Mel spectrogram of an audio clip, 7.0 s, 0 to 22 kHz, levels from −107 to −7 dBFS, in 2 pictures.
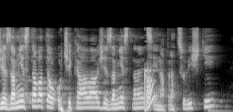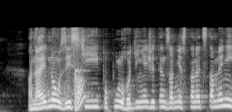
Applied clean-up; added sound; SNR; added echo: classical method log-MMSE.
